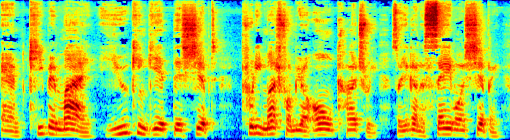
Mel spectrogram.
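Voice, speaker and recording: Against a quiet background, a man with an American accent talks at a fairly slow pace, at medium pitch with ordinary pitch variation. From US Midwest. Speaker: electronic music producer and DJ. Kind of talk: casual video update. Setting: studio. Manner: halting, many fillers. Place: studio.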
